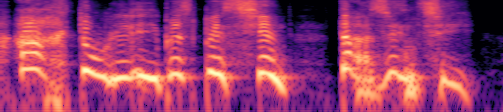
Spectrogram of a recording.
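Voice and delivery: mock-horrified aunt; horrified cry. A narrator's reading. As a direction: gasp it out in alarm. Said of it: "rief Tante Petunia hellauf entsetzt".

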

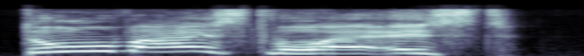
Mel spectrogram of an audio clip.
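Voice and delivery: very high, loud demand; urgent shout. A narrator's reading. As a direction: press the accusation, voice leaping up. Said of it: "rief Harry".

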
